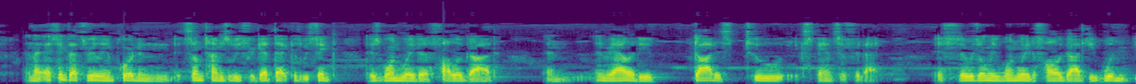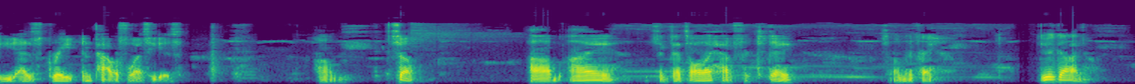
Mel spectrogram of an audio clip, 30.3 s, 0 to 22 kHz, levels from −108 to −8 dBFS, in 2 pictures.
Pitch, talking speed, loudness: 95 Hz, 130 wpm, -19 LUFS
